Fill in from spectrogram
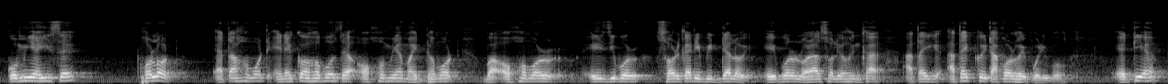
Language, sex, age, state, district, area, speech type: Assamese, male, 60+, Assam, Kamrup Metropolitan, urban, spontaneous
